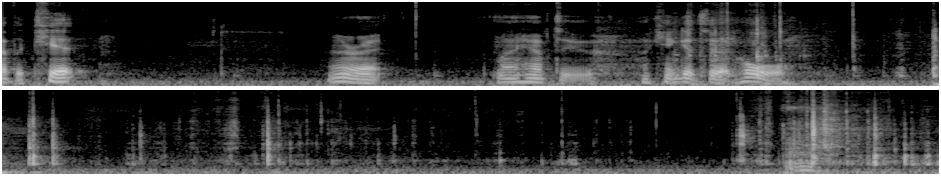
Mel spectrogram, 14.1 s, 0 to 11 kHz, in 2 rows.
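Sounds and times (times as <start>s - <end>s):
wiring connector clicking and scraping: 4.8s - 14.0s.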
